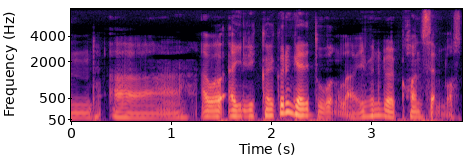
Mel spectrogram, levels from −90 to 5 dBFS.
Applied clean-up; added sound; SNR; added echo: none; none; none; none.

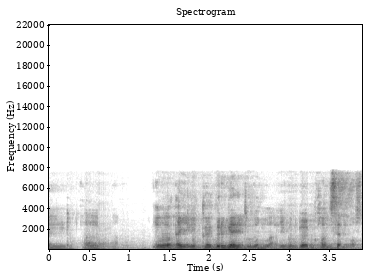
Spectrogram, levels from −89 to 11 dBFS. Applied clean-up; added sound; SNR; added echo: neural separator model SepFormer DNS4.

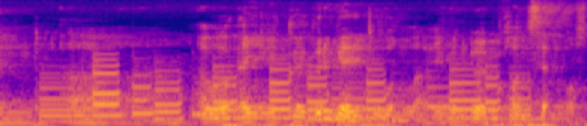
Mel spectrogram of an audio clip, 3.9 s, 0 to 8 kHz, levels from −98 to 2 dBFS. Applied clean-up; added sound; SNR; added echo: none; Piano; 3 dB; reverberation time 0.8 s.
